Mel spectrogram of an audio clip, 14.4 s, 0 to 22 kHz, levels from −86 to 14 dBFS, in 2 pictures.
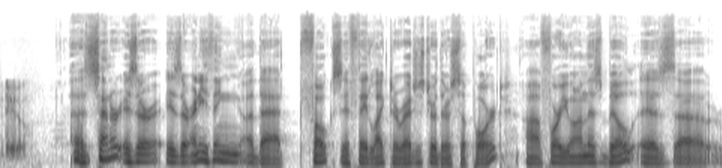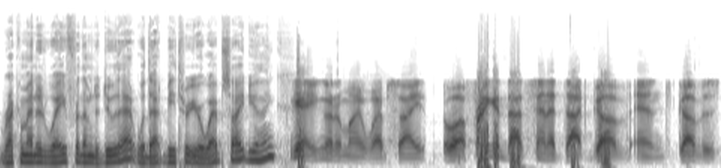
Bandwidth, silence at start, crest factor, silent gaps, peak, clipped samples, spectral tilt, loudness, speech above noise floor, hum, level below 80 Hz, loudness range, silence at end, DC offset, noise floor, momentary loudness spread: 16 kHz; 0.05 s; 18 dB; none; -4 dBFS; under 0.1%; -5.5 dB/octave; -22 LUFS; 25 dB; none; -44 dBFS; 2 LU; 0.1 s; under 0.1%; -47 dBFS; 7 LU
